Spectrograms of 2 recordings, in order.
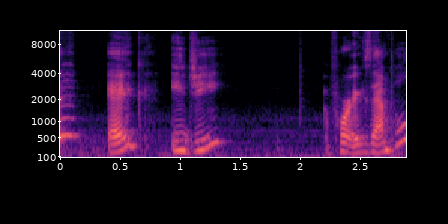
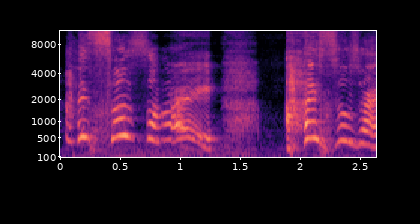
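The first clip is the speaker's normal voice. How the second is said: high, loud, giggly apology; squeaky sorry after a laughing fit; 13 semitones higher, 5 dB louder than usual. Real, not acted. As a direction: apologise while fighting down laughter. Apologising while cracking up.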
